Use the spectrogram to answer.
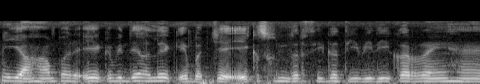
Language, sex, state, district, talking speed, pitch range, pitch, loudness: Hindi, male, Uttar Pradesh, Shamli, 160 wpm, 140-155 Hz, 145 Hz, -17 LUFS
